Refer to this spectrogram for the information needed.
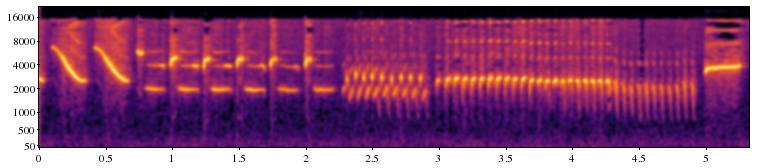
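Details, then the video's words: Canary from a select breed in song: two downward sweeps, a run of paired rising and low notes, a buzzy trill, then a long rapid trill and a high whistle at the end. "اروع وافضل سلالات طيور الكناري"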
